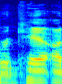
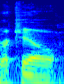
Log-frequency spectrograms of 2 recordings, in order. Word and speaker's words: Raquel: They're trying to pump Rhea and Raquel, not Raquel, yeah, Raquel Rodriguez, and like nobody fucking cares, and it's like it's so bad.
